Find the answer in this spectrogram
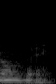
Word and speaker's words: hombre: word for man was begins with a Silent Age The Man el hombre el hombre el hombre if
